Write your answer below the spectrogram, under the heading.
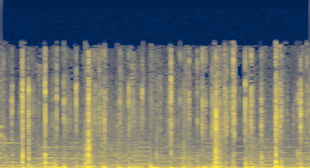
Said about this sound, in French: ordinateur, enfin le clavier d'un ordinateur.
